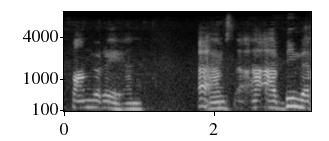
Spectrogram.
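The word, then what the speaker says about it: Whangārei: first of all John it's not pronounced Wanger because apparently the W is silent it's pronounced fanger and I'm I've been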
